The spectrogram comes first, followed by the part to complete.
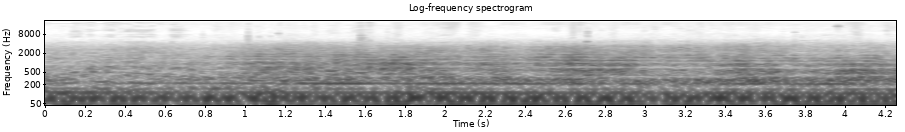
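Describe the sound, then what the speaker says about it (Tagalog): A helicopter flies overhead near a cruise terminal park, a loud, steady rotor and engine drone that holds throughout without breaks, with faint voices underneath. "Oh, helicopter! Asan ka?"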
